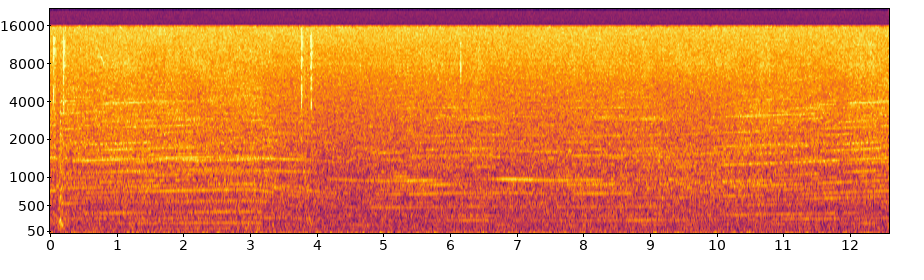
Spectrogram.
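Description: A racing car engine whines at high revs, dropping in pitch on gear changes.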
